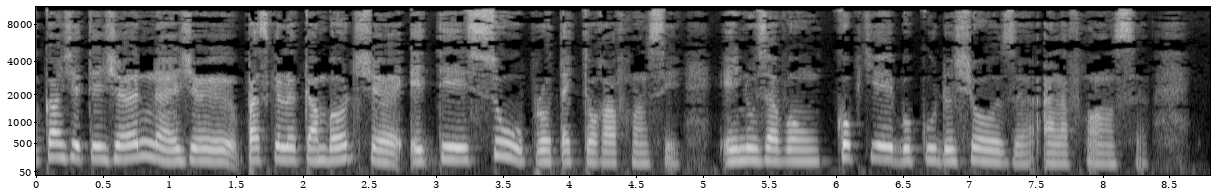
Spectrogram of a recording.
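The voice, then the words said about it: Foreign accent in French. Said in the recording (French): “je ne suis pas une Française comme tout le monde, rien peut-être que mon accent, ça vous le dit. Non, une Française venue d'ailleurs.”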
